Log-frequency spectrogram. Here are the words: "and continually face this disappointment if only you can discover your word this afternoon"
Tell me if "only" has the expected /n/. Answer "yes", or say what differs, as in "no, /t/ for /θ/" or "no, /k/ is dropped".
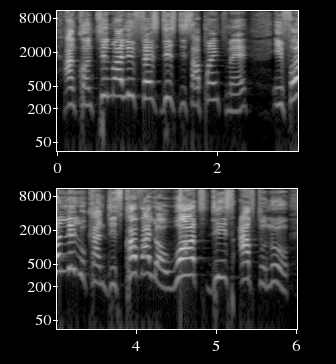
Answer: yes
